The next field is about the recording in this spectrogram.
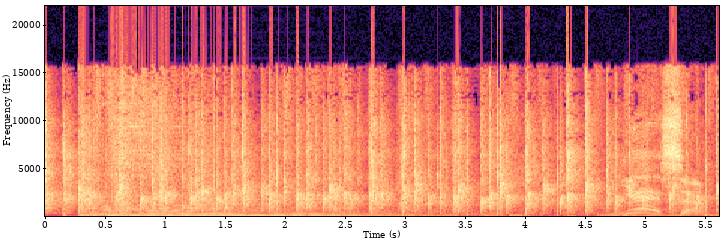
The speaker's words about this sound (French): Je pense qu'on peut applaudir notre invité. Bravo.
